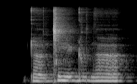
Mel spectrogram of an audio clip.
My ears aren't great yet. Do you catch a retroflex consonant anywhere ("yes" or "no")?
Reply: yes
